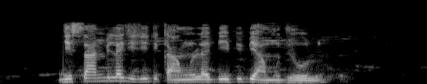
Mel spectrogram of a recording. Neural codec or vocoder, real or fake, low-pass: none; real; 7.2 kHz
